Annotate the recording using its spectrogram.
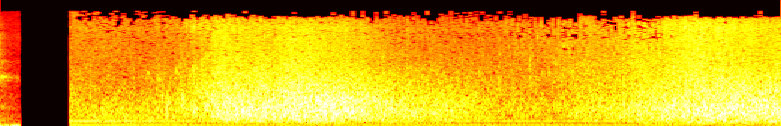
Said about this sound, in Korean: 오늘은 파도 소리 특집이에요. 남해 송남 해수욕장, 동해 경포 해수욕장, 낙산 해수욕장, 방파제에 부딪히는 파도 소리에 이어서 서해 강호 송모도 해수욕장까지 찍고 지금 왔습니다.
